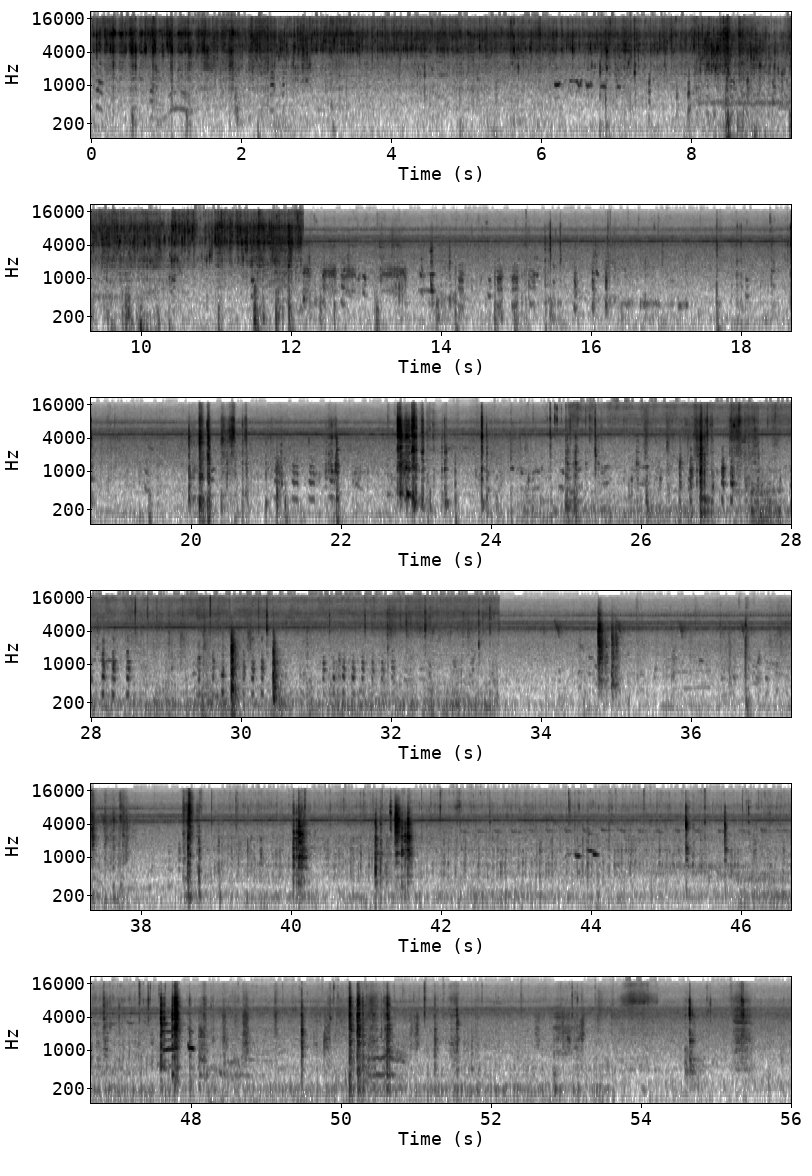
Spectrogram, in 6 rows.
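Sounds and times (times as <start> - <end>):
steady hiss: 0.0 - 12.2, 24.5 - 34.2, 38.6 - 56.0
chickens clucking: 5.9 - 16.3, 24.3 - 33.4.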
